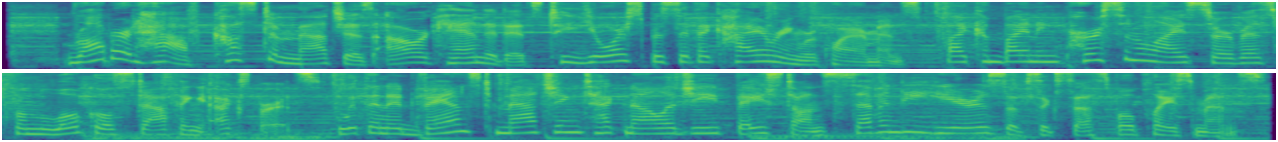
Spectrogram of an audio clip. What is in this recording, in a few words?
spot; Robert Haff; SMVoices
